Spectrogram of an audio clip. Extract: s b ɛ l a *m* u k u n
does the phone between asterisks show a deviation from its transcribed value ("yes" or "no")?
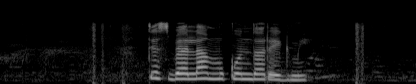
no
